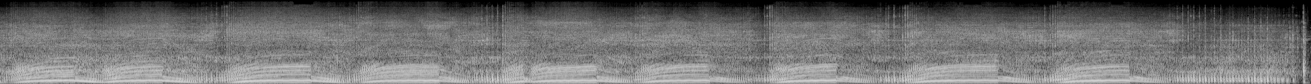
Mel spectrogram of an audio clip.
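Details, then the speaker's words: Honda HHH25 two-stroke hedge trimmer after a carburetor replacement and idle adjustment: revs up and drops back in regular blips about every 1.5 seconds, picking up cleanly and more responsive, running healthy. "The idling's better. Seems to be running okay. It's idling at a good speed as well now."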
